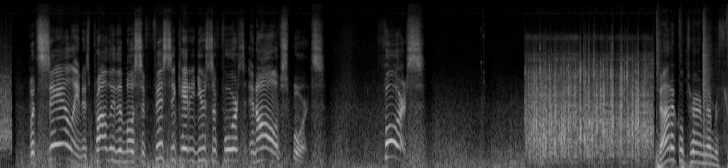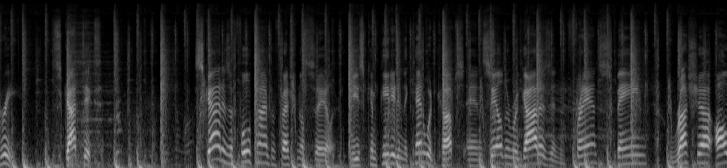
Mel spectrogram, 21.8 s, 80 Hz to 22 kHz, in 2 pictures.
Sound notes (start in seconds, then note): 7.9 rapid clanking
